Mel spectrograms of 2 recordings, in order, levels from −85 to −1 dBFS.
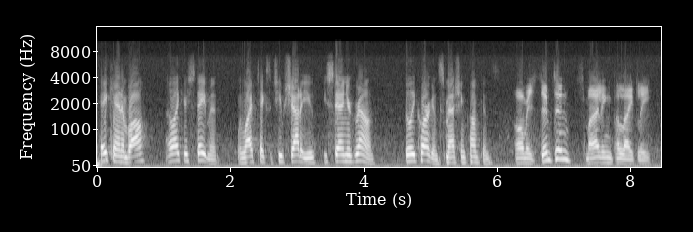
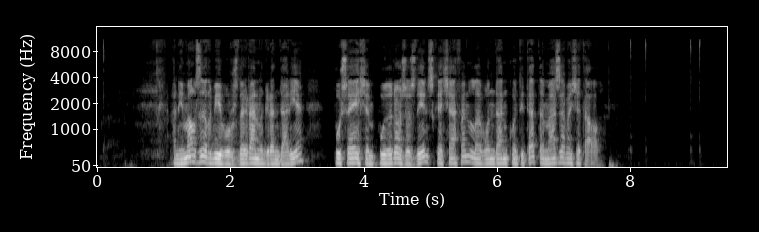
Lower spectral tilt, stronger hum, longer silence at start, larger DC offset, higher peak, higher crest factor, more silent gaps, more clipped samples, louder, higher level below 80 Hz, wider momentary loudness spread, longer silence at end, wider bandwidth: about the same, -6 dB/octave vs -6 dB/octave; neither; second, 0 s vs 0.9 s; first, 2% vs under 0.1%; first, 0 dBFS vs -6 dBFS; second, 12 dB vs 18 dB; neither; first, 0.3% vs under 0.1%; first, -12 LUFS vs -25 LUFS; first, -40 dBFS vs -54 dBFS; about the same, 8 LU vs 9 LU; second, 0.15 s vs 1.7 s; about the same, 11 kHz vs 11.5 kHz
